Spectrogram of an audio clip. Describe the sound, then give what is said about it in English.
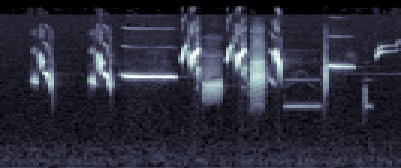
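A song sparrow sings a complex, varied song: a couple of short introductory notes, a clear sustained whistle, then a rapid jumble of buzzy trills and chirps, clear with no other sounds. “That complex and beautiful song belongs to the song sparrow.”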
